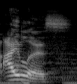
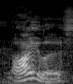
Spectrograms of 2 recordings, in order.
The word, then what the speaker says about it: i-LS: new drug going around they call it isas isas yeah but spelled like with an i and then LS like i- LS man you know what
